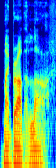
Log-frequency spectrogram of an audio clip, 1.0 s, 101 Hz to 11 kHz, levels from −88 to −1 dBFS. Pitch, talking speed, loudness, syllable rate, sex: 85 Hz, 180 wpm, -20 LUFS, 5.8 syllables/s, male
